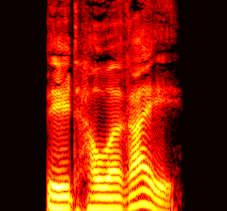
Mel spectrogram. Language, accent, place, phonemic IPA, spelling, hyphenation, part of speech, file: German, Germany, Berlin, /ˈbɪlthaʊ̯əˌʁaɪ̯/, Bildhauerei, Bild‧hau‧e‧rei, noun, De-Bildhauerei.ogg
- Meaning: sculpture (the art or an individual work)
